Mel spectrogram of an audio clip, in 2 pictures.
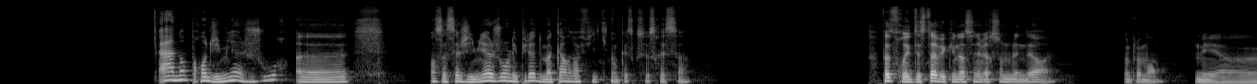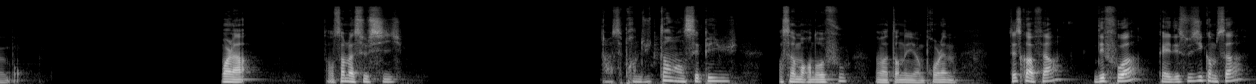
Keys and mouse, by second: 4.8 middle drag, 5.2 click, 6.1-6.7 middle drag, 14.5 click, 15.3-15.7 middle drag, 17.5 middle drag, 19.0 KP_1, 21.5 middle click, 22.0 z.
